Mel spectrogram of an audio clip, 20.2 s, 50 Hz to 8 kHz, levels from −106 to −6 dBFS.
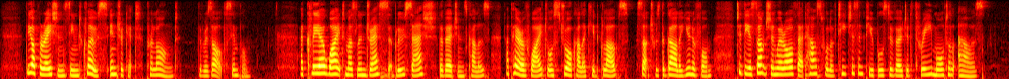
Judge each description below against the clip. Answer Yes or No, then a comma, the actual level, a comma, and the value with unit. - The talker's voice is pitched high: Yes, high, 210 Hz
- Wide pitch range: No, average, 3.7 semitones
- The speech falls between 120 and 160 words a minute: Yes, average, 140 wpm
